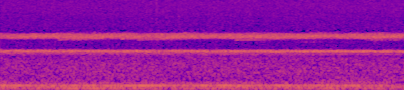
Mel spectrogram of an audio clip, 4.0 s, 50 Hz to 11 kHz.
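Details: Spring peepers calling in Michigan on the night of April 24, 2025, under stars with some overcast: a dense, unbroken high peeping chorus, with a steady lower trill from American toads running beneath it.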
